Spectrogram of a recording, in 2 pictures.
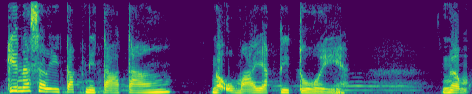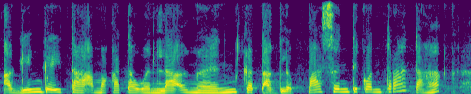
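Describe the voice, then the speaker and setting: A woman reads scripted dramatic narration in a slightly low voice. Her delivery is measured and expressive, with lively rises and falls. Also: a little hiss or hum. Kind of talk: scripted dramatic narration of listeners' letters in Ilocano.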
